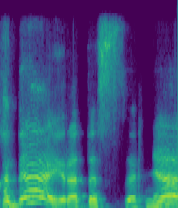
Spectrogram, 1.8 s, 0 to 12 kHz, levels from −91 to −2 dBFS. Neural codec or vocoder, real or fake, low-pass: none; real; 10.8 kHz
